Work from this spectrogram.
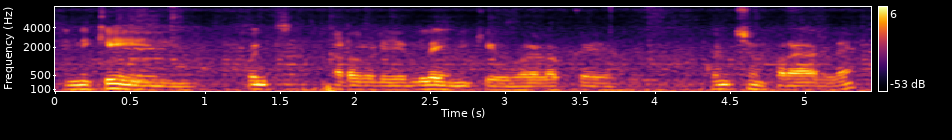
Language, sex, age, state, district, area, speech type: Tamil, male, 60+, Tamil Nadu, Tiruvarur, rural, spontaneous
